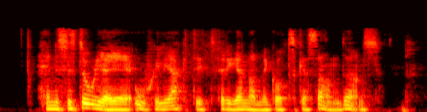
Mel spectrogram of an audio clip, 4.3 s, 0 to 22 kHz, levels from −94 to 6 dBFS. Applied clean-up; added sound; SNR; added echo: none; none; none; none.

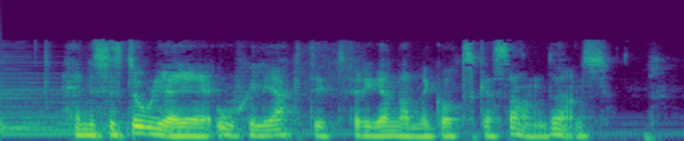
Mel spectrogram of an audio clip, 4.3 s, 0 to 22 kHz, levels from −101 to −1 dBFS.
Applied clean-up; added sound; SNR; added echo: none; Acoustic guitar / Strum; 20 dB; none.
